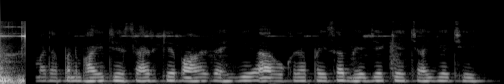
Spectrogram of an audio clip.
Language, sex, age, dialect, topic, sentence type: Magahi, male, 25-30, Western, banking, statement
